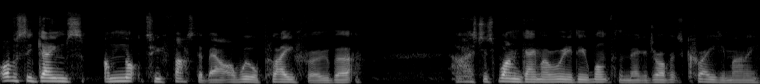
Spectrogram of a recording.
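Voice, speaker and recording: Speaking in a London accent, a man talks at a fairly quick pace. His voice is medium in pitch with ordinary pitch variation. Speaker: retro gaming streamer. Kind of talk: casual live stream chat.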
